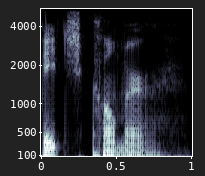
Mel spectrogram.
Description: (bēchkōmər)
